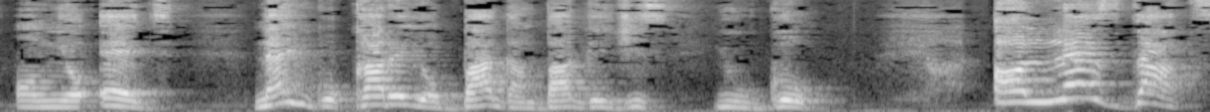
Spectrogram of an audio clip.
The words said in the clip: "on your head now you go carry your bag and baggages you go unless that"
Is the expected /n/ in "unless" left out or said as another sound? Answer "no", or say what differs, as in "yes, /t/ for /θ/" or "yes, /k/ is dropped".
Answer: yes, /n/ is dropped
